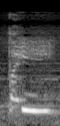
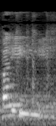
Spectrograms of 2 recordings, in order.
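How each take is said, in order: First: It is said loudly and energetically. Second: It is said weakly, with a strained voice.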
